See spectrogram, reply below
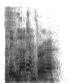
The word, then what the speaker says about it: Attenborough: David Attenborough.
